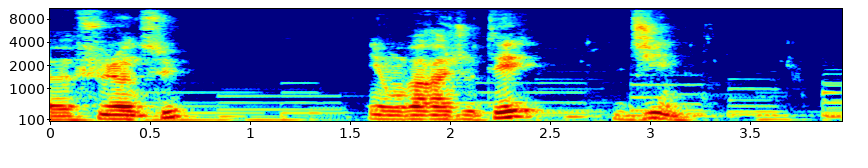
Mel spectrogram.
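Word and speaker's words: 人: On reprend le mot du pays, donc Fulanzu, et on va rajouter jin. J-I-N en romaji, voilà, ça se prononce Jin, et on le rajoute à la fin.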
